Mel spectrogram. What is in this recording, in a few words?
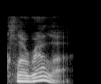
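"chlorella", English, British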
